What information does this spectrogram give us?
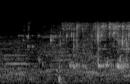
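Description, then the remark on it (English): Liquid pours steadily into a cup, a continuous splashing trickle that grows a little louder toward the end, with no voices. “Either somebody's pouring a drink, or somebody's pissing.”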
